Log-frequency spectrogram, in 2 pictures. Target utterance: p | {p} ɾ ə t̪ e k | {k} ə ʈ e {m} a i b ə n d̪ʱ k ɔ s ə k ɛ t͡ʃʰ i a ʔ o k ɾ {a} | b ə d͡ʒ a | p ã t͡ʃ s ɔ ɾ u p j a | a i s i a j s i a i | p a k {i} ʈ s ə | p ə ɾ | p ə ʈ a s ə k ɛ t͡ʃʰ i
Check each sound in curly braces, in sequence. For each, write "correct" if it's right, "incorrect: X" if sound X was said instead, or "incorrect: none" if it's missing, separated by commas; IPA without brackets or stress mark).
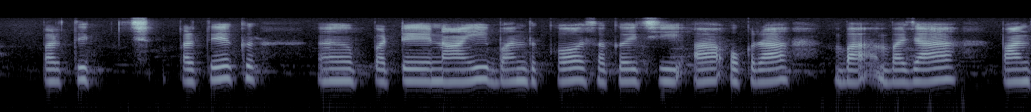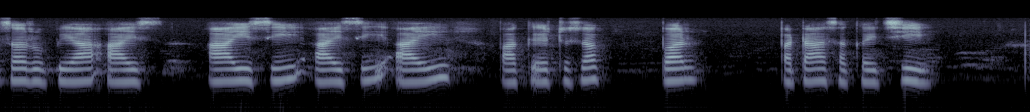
correct, incorrect: p, incorrect: n, correct, incorrect: e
